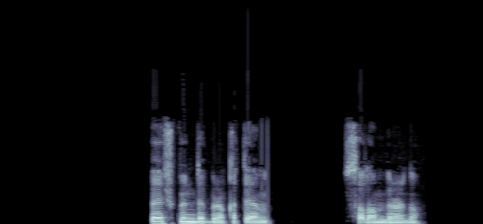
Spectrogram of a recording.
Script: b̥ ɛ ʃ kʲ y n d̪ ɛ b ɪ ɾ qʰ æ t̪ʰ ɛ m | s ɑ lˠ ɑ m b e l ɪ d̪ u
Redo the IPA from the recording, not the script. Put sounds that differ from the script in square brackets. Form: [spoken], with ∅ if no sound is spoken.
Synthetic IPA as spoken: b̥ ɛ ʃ kʲ y n d̪ ɛ b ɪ ɾ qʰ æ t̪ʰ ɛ m | s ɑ lˠ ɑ m b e [ɾ] ɪ d̪ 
